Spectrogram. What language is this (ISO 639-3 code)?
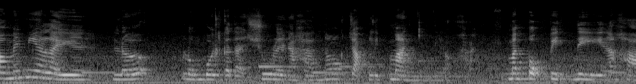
tha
